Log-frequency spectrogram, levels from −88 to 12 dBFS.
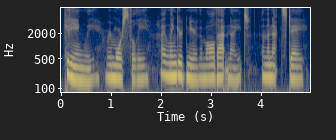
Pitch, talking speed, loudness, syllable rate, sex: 175 Hz, 155 wpm, -18 LUFS, 4.8 syllables/s, female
